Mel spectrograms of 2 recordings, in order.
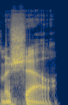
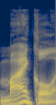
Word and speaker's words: Michael: And again, this girl was adamant it was pronounced Michelle. Mom beuse said something along the lines of, "It's literally a name from the Bible. It's pronounced Michael and has been for thousands of years."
